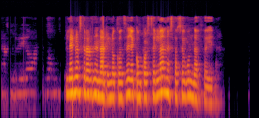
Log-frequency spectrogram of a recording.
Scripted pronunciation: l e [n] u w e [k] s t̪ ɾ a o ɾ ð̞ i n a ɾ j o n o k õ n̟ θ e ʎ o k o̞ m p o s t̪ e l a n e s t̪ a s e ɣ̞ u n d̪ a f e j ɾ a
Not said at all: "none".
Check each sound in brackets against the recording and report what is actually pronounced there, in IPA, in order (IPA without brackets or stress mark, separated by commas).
n, none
